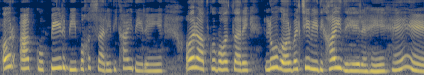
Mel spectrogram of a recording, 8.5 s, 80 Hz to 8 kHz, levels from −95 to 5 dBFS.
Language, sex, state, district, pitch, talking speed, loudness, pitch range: Hindi, male, Bihar, Gaya, 315 Hz, 155 wpm, -17 LUFS, 280-355 Hz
